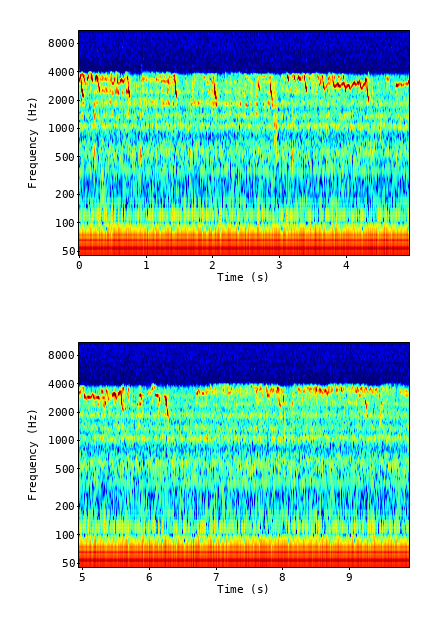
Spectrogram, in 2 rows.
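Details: Bald eagle chicks on a camera-watched nest, chattering in rain on 11 May 2016: brief high cheeps and chirps come in loose clusters, partly buried under constant rain noise.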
